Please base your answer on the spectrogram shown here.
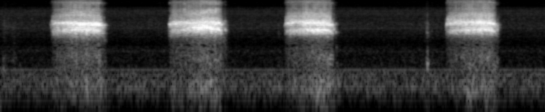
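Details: Barn owls at the nest during a food delivery from parent to owlet; four rasping, noisy hiss-screeches, each roughly half a second long, spaced a little over a second apart.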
